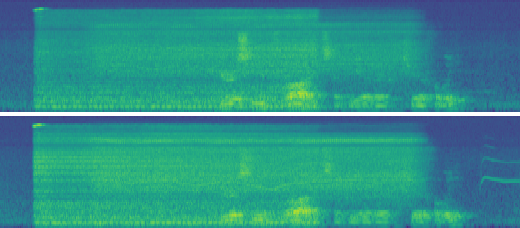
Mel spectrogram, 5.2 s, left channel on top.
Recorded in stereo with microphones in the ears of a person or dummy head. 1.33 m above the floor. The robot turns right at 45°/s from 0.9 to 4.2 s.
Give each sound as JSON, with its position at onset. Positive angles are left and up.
{"t": 0.3, "sound": "a hiss", "azimuth_deg": -60, "distance_m": 1.0}
{"t": 2.2, "sound": "a man speaking", "azimuth_deg": 95, "distance_m": 1.7}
